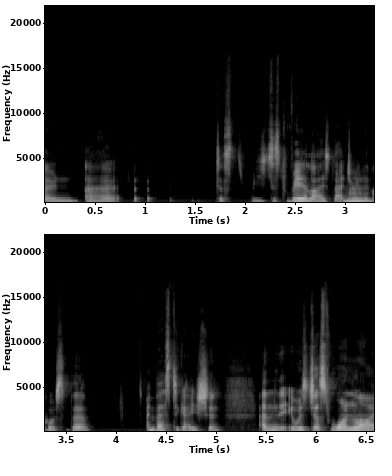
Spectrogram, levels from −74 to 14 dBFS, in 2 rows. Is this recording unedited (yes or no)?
yes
